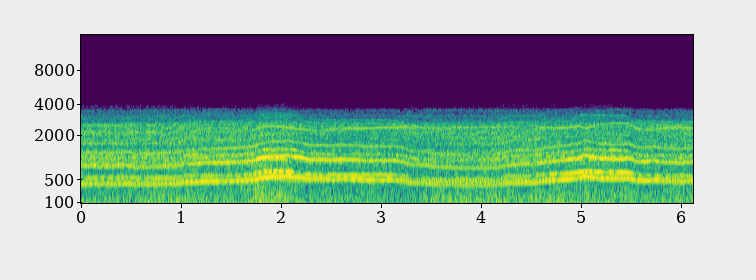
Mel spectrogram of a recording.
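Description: DJI FPV drone's motors and propellers whining, heard through its onboard microphone. Several close tones rise together with the throttle about two seconds in and again near five seconds, then drop back.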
